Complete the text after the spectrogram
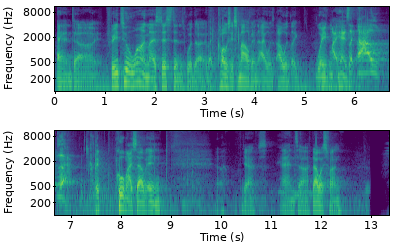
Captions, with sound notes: "Three, two, one...” my assistant would close his mouth and I would be like waving my hands like “arrrrrr" (groaning) like pull myself in Yeah…that was fun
